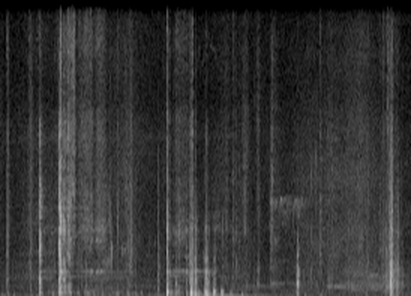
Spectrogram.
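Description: A scattering of short, sharp knocks and clatters, as of objects being handled and set down, with a quick cluster of clicks about two and a half seconds in and a single knock near the end.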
